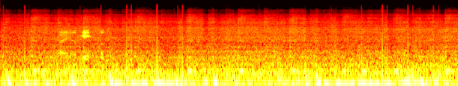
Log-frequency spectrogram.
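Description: Faint, steady low rumble of a Fiat nine-seat minibus driving at low speed, heard from inside the cabin. A brief faint high sound comes about a second in.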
